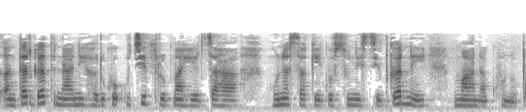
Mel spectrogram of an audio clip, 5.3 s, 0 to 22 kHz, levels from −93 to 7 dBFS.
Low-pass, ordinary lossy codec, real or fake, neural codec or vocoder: 7.2 kHz; none; real; none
